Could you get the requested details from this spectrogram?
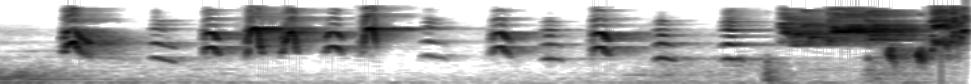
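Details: Shama lure song meant to prompt other white-rumped shamas to sing: rapid run of bright repeated chattering notes, each with a dropping tail, ending in a dense high buzzy burst, with faint low background noise.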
